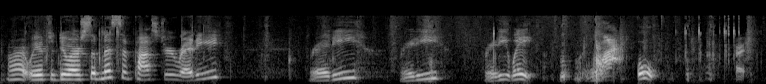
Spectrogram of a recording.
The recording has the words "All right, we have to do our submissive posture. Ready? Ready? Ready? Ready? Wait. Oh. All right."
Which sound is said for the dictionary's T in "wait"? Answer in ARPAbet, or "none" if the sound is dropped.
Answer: T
